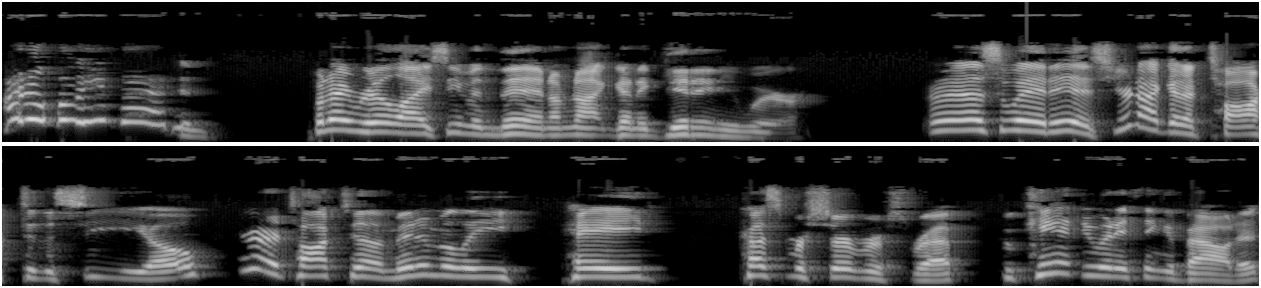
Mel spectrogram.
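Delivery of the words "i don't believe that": mock high-pitched kid voice, higher. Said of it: "my high-pitched voice".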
